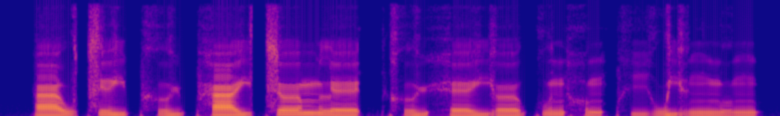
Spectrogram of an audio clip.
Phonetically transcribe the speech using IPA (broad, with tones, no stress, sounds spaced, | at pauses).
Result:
aː˧ w t͡s e˥ j pʰ ɵ˨˥ ɥ pʰ aː˥ j t͡s œː˥ m l ɛː˨˥ t̚ kʰ ɵ˨˥ ɥ h ɛː˨˧ j œː˨˥ kʷ ɐ˥ n h ʊ˨˩ ŋ pʰ iː˧ w j ɪ˧ ŋ n̪ ʊ˨ ŋ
